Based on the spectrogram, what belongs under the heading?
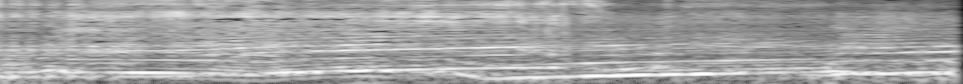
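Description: Drag-racing car engine at full throttle, accelerating hard through the gears: its pitch climbs steadily and drops at upshifts about two and a half seconds in and near the end.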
